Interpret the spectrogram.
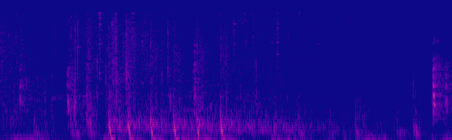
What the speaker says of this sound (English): Can hear footsteps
